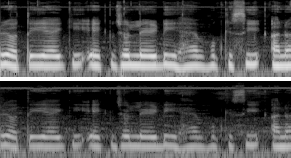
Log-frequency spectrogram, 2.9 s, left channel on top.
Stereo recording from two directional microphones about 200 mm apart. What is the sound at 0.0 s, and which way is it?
Speech, 35° left (ahead or behind).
